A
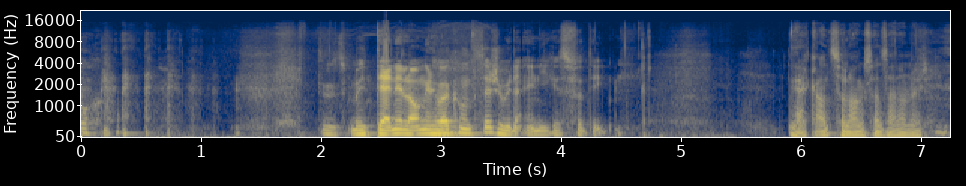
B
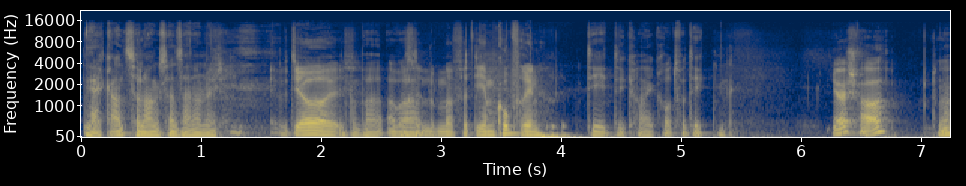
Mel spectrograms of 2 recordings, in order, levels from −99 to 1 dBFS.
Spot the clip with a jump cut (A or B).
B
